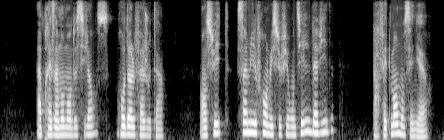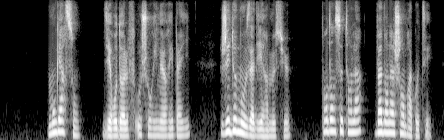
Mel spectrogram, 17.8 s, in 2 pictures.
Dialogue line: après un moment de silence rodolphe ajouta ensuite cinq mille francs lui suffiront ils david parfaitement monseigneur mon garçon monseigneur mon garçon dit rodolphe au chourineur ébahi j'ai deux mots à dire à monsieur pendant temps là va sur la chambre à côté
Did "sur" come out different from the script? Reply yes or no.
yes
